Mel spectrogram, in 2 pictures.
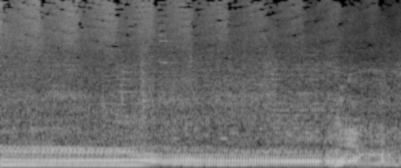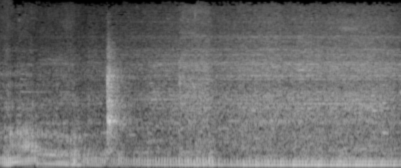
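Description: Ford Fiesta ST's turbocharged four-cylinder running through a loud Cobra Venom aftermarket exhaust: a steady idle, with a few short revs about four to six seconds in, and a sharp click just after.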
